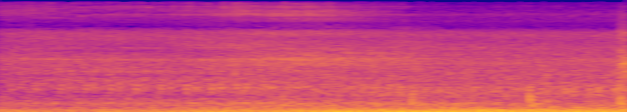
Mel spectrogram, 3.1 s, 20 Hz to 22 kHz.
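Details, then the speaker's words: 1964 Corvette 327 V8 with Edelbrock carburetor, tuned about 45 minutes: steady even idle with low lope, no stumbles or misses; carburetor well tuned. "if you want to tell me that fuel injection is better than a carburetor I I won't believe you you just don't get that sound with EFI this is the abs-2 Edelbrock"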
